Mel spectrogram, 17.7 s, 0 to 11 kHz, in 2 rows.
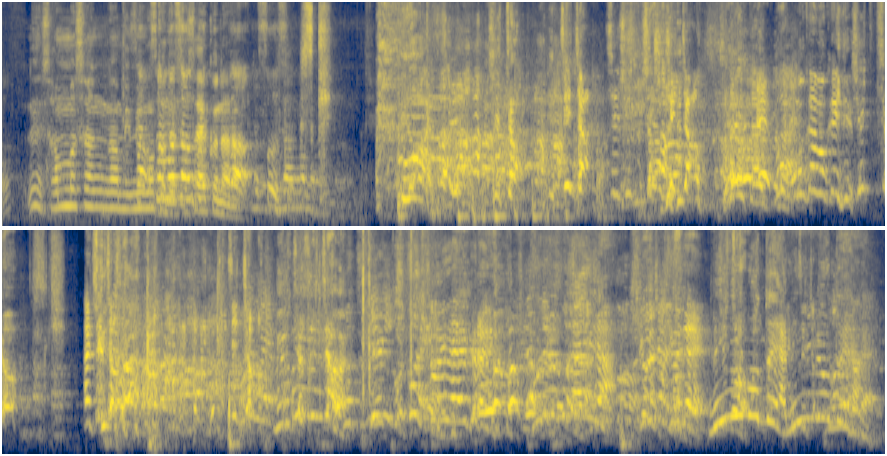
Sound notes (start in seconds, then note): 3.4 whispers; 9.4 whispers; 9.8 laughter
